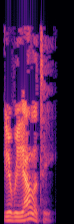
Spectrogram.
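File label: "irreality", British English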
